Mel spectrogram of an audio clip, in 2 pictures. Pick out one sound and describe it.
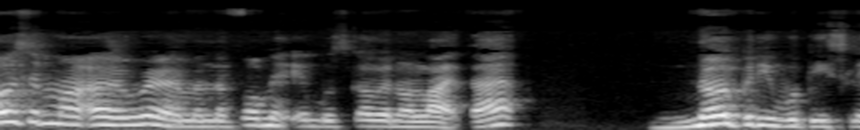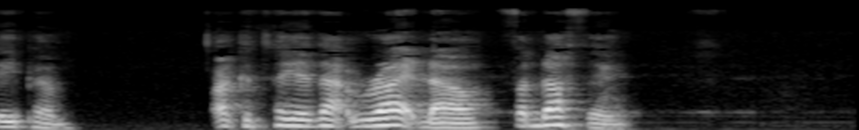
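A woman speaks close up.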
